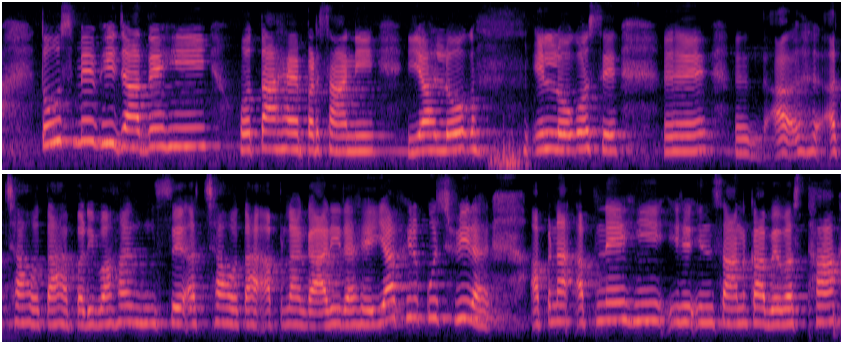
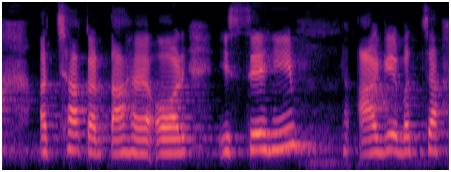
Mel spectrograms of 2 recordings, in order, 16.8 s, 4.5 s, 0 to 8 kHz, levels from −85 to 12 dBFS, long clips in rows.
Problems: none marked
